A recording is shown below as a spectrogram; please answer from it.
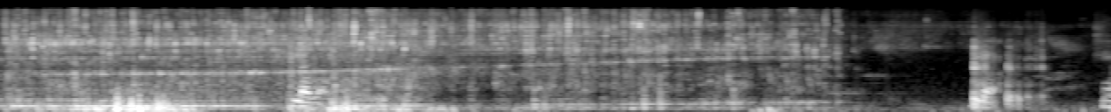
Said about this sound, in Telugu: ఒక స్ప్రేయర్ తీసుకొని అందులో వాటర్ అయితే నింపుకుందాము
